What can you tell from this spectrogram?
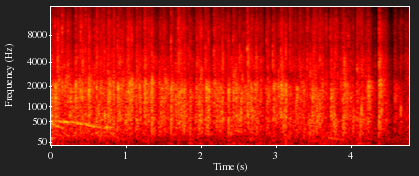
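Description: An audience at a live show bursts into sustained applause, dense overlapping clapping at a steady loud level for several seconds, with a faint murmur of crowd voices mixed in.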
